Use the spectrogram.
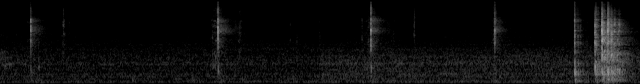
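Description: Scissors snip off the bottom of a piece of material during a terracotta pot makeover: about six sharp, separate cuts a second or so apart over a quiet background, the last ones quicker and louder.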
